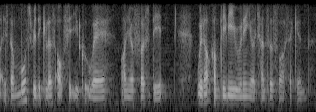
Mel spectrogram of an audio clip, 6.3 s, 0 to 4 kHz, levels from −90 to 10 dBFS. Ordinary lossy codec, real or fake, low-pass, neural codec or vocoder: none; real; 3.6 kHz; none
